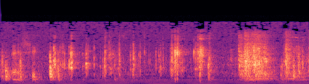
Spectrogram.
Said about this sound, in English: unlock the door.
